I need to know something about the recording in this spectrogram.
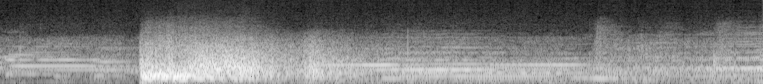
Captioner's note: gunshot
